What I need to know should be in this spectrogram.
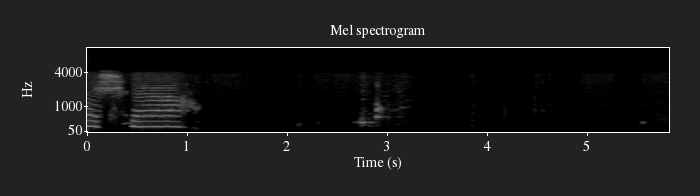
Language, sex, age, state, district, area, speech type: Dogri, female, 18-30, Jammu and Kashmir, Reasi, rural, conversation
